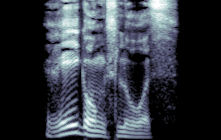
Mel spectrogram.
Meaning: motionless
- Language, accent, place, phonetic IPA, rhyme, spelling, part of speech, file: German, Germany, Berlin, [ˈʁeːɡʊŋsˌloːs], -eːɡʊŋsloːs, regungslos, adjective, De-regungslos.ogg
